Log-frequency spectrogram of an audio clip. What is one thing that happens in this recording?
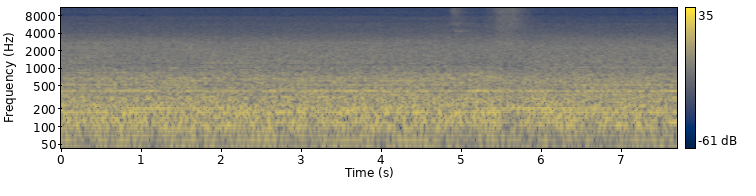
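A train rumbles steadily as it pulls slowly out of a station.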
